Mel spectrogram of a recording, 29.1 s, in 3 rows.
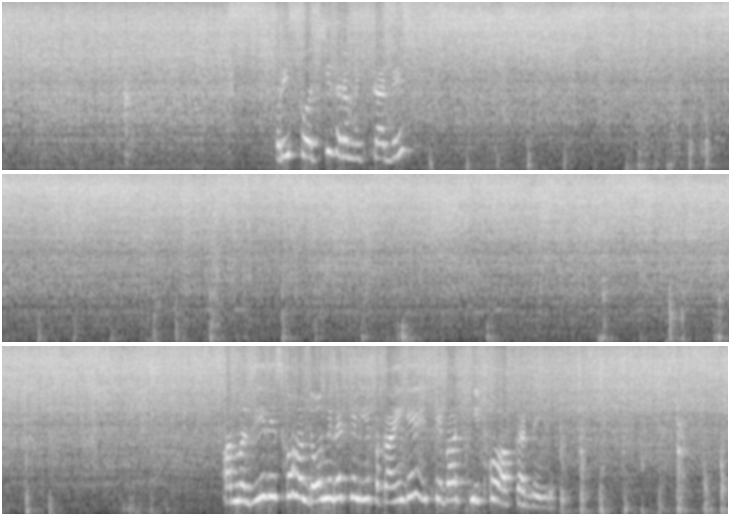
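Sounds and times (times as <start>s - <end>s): minced meat sizzling in a pan: 0.0s - 29.0s
spatula scraping a pan: 5.4s - 21.7s.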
